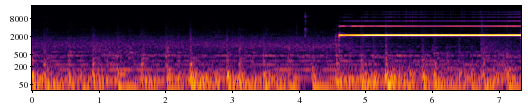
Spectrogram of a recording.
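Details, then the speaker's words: 12-volt motion-sensor alarm siren: a loud, piercing high tone switches on and holds steady and unbroken. Normal steady-tone siren operation. "okay that sounds pretty solid sound pretty solid"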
